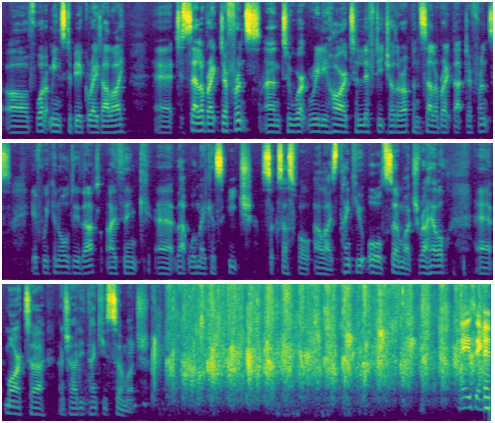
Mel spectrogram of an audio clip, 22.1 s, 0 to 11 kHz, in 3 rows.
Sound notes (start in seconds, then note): 17.0 applause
